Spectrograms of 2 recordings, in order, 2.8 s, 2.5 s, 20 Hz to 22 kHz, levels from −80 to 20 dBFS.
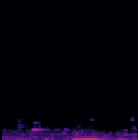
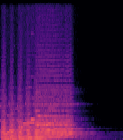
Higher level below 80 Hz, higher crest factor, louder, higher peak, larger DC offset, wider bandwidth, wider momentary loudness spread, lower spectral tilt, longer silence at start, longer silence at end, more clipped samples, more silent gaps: second, -72 dBFS vs -58 dBFS; about the same, 14 dB vs 16 dB; second, -41 LUFS vs -16 LUFS; second, -26 dBFS vs -2 dBFS; neither; second, 3.6 kHz vs over 20 kHz; first, 17 LU vs 9 LU; first, -9.5 dB/octave vs 0 dB/octave; about the same, 0.05 s vs 0 s; second, 0 s vs 0.75 s; neither; neither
